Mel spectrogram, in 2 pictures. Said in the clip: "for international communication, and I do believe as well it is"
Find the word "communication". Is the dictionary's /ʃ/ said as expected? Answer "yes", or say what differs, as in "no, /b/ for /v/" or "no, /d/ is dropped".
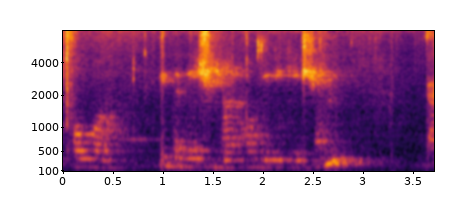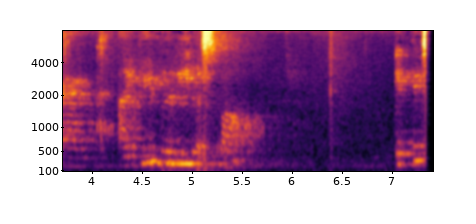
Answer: yes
